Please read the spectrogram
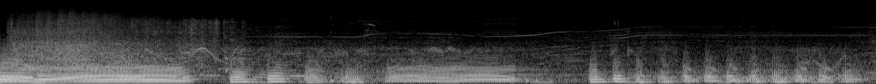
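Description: Film soundtrack: the alien mothership's deep, horn-like musical tones. A long held note, a few short notes, a second long note, then a quicker run of notes.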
